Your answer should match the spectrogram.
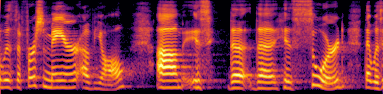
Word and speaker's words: Youghal: It's Youghal. I'm not being Texan here. It's pronounced Youghal, and it's in the southeastern coastline of Ireland.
